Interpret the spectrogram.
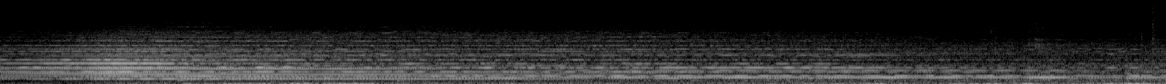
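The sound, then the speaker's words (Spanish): A live performance of contemporary orchestral music by a Mexican composer sustains a dense, shimmering chord of held tones at a steady, moderate loudness, with slow swells and no voices throughout. “escuchando es Clepsidra y es una interpretación en vivo”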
